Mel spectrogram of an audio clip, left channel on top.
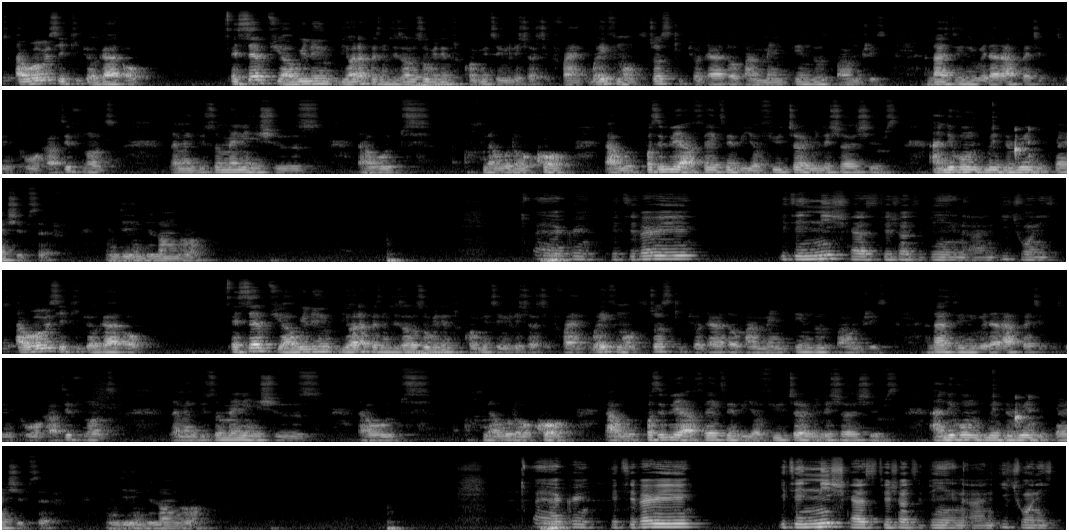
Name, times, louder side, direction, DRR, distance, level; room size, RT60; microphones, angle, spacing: voice 1, 0.0-1.4 2.3-8.8 9.2-11.7 11.9-14.9 15.5-21.8 22.3-23.3, equal, 50° left, 2 dB, 0.8 m, -26 dB
voice 2, 26.6-27.2 27.6-28.2 29.2-31.8, right 5 dB, 50° right, 11 dB, 0.4 m, -25 dB
4.5 x 2.7 x 3.4 m, 0.39 s
head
